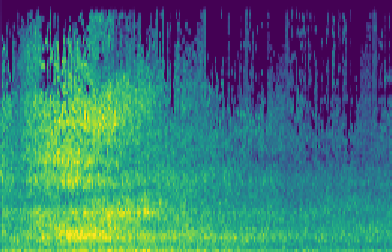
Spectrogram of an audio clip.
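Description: Steady, loud road traffic noise fills the scene, a continuous roar of engines and tires with low rumble and slight swells as vehicles move past. No one is speaking.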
